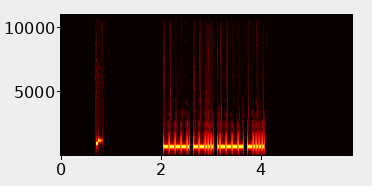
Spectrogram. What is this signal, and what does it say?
Morse code, heard as a keyed tone, about 39 wpm, 700 Hz. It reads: 9716
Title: Numbers - 4-Digit 40wpm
